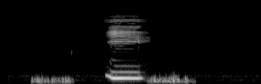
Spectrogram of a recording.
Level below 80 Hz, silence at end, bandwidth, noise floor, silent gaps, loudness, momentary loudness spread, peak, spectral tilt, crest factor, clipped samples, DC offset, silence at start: -58 dBFS; 0.75 s; 10.5 kHz; -66 dBFS; none; -19 LUFS; 25 LU; -6 dBFS; -5 dB/octave; 18 dB; under 0.1%; under 0.1%; 0.35 s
